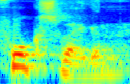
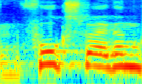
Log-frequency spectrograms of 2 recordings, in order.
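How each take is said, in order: First: Volkswagen begun with an f, "foks-vagen"; correct pronunciation. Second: Volkswagen begun with a v, "voks-wagen"; common mispronunciation. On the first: Host correcting the German brand name, careful pronunciation. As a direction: say Volkswagen with an opening f sound. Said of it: "it should be". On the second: Host showing what many people wrongly say, mispronounced. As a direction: say Volkswagen with an opening v sound. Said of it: "कई सारे लोग Volkswagen कहते हैं". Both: Shown as a demonstration.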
